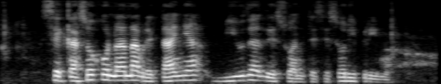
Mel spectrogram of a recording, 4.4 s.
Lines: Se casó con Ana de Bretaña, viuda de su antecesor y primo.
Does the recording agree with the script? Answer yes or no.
yes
